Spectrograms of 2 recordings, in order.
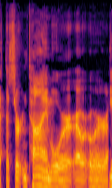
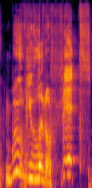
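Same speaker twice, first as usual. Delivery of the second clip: mock road rage; 12 semitones higher, slower than usual.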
